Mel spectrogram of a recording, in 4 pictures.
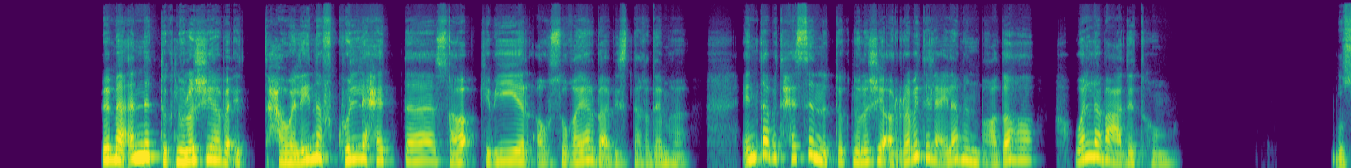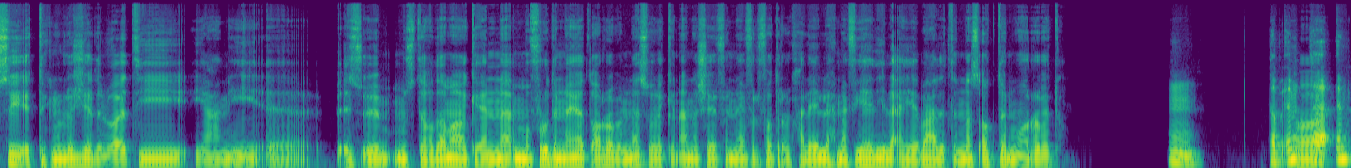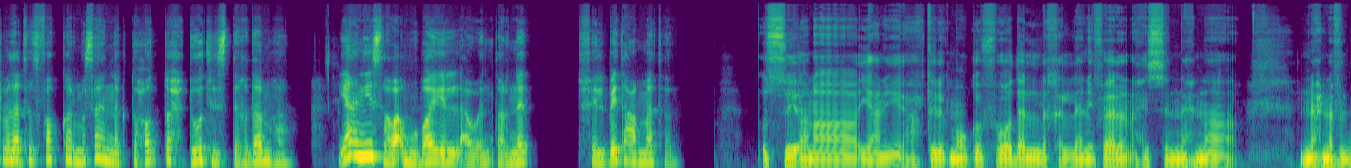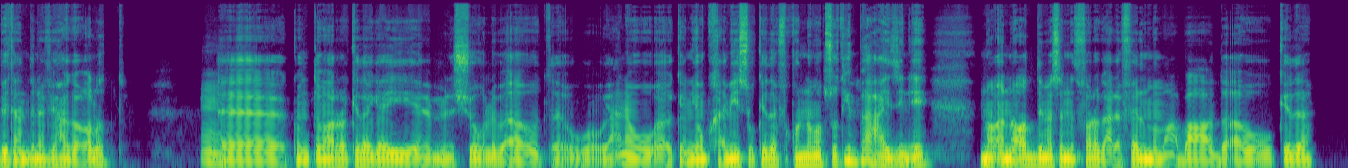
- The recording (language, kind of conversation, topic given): Arabic, podcast, إزاي بتحدد حدود لاستخدام التكنولوجيا مع أسرتك؟
- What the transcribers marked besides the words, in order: none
